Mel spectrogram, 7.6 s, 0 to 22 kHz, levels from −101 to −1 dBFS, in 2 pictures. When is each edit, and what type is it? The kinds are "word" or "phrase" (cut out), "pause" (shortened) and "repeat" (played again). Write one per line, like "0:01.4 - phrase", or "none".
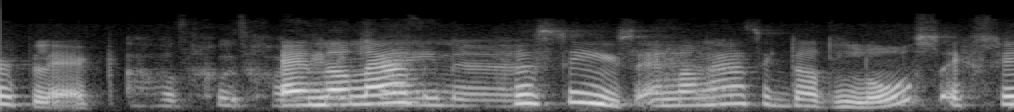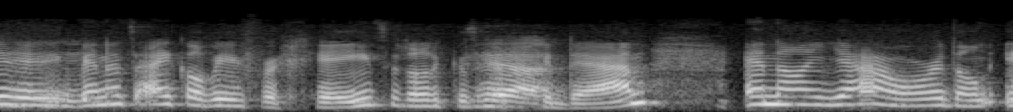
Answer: none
